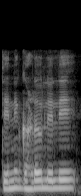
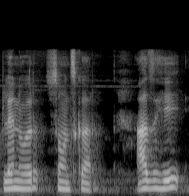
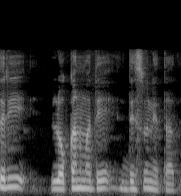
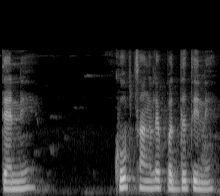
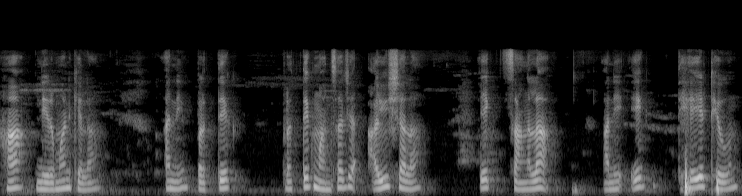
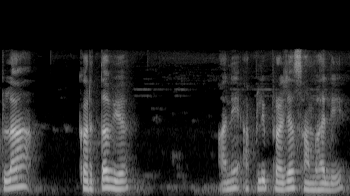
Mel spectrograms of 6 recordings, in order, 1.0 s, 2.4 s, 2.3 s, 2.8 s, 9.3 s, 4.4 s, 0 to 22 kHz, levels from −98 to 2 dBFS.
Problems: none marked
